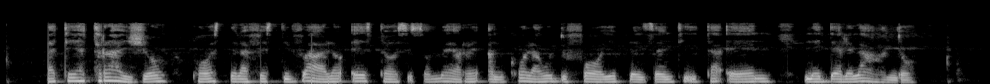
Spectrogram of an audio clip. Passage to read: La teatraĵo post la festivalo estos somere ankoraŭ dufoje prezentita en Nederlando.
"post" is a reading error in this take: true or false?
false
